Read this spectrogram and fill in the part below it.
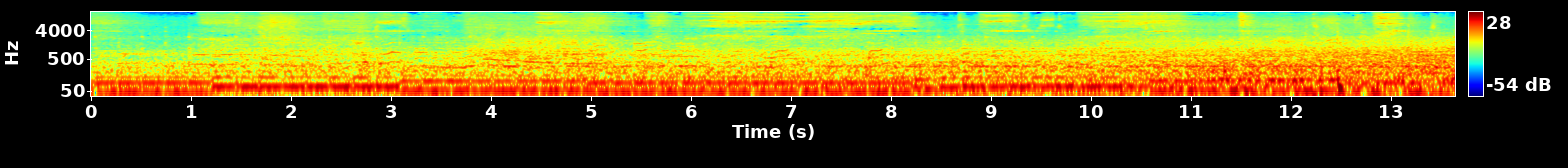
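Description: Train wheels clatter on the rails, growing louder.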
